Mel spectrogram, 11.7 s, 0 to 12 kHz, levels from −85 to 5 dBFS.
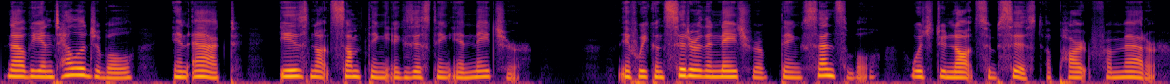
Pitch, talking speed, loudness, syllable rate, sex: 195 Hz, 135 wpm, -20 LUFS, 4.6 syllables/s, female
